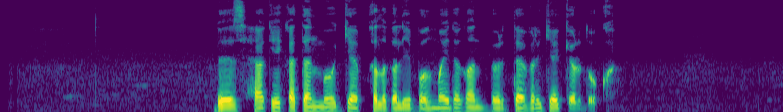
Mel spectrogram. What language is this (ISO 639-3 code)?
uig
